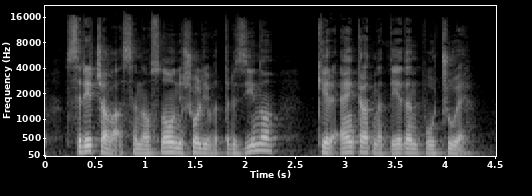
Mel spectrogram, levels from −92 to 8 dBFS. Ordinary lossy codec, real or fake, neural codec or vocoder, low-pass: MP3, 96 kbps; real; none; 19.8 kHz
